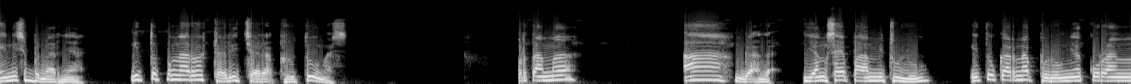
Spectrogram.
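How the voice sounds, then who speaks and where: A man's voice: on the high side, mellow, dry recording, lo-fi sound. A man casually explaining pigeon racing, mimicking the whoosh of wings and chuckling now and then. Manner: imitates whooshing wing sounds, chuckles often. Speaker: pigeon keeper explaining to viewers.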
